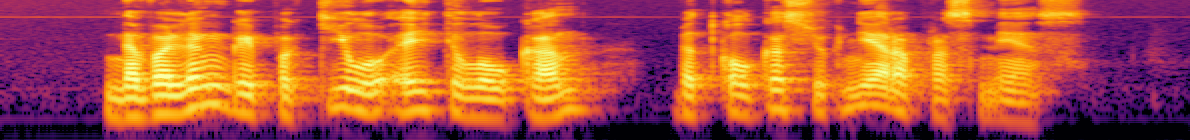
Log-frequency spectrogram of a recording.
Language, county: Lithuanian, Alytus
